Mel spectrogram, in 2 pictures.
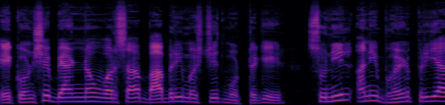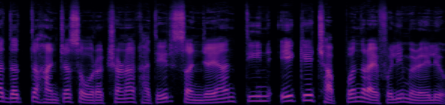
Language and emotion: Goan Konkani, neutral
